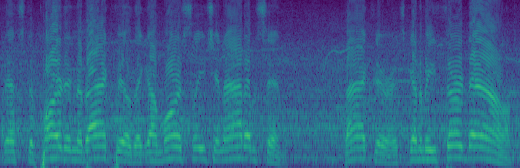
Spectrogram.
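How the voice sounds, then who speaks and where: A man doing live play-by-play football commentary, excitable and rising to shouts on big plays. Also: high voice. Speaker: play-by-play announcer. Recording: loud crowd and music behind. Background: crowd noise and music.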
